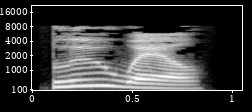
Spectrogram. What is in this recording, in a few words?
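"blue whale", British English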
